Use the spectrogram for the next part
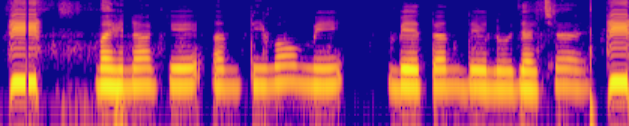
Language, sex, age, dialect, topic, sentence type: Maithili, female, 18-24, Angika, banking, statement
